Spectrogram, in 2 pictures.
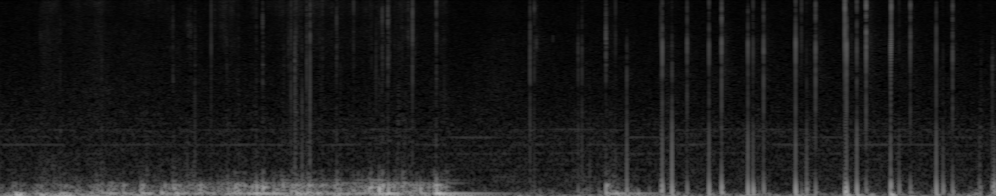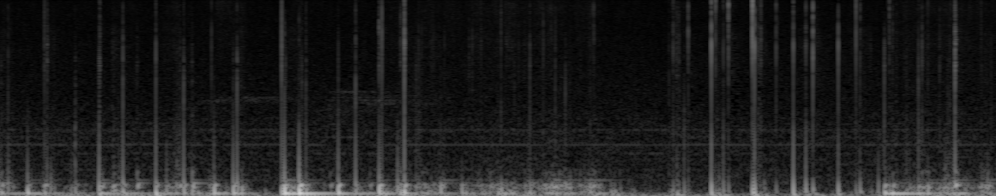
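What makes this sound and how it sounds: Long pink nails on both hands tap and scratch the hollow metal mesh grille of a silver Blue Yeti microphone. A steady stream of quick, dry clicks sits over a heavy, low, throbbing rumble, with brief pauses and a few louder knocks. The sound stays close and muffled, with almost nothing bright.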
